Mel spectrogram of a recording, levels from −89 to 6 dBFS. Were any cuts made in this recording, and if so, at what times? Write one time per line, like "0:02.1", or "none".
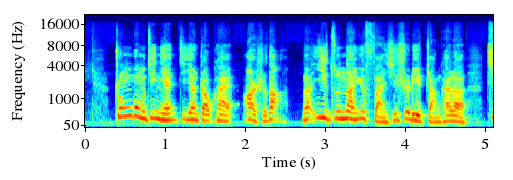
0:02.6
